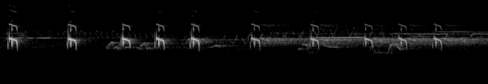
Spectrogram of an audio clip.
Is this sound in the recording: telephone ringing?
no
